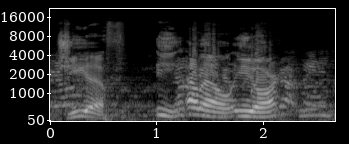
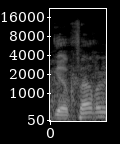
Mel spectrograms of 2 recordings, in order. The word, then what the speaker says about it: Gefeller: Caden Gefeller, G-F-E-L-L-E-R. His coach calls him G-Feller. That is there. But Caden Gefeller is the correct pronunciation.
